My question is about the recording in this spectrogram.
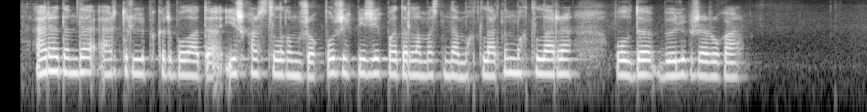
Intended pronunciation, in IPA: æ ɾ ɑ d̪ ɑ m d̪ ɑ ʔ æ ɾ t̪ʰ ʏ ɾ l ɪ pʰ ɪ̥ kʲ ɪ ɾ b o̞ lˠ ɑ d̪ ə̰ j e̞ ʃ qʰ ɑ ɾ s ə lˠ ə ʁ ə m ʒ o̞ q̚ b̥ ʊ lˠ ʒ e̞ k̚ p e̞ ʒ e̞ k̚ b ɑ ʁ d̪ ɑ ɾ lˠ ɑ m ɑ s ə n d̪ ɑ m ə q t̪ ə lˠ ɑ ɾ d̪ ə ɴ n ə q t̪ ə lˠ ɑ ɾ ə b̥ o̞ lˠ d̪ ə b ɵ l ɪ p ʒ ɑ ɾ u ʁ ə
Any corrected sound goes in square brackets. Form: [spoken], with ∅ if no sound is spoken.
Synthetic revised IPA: æ ɾ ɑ d̪ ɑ m d̪ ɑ ʔ æ ɾ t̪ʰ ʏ ɾ l ɪ pʰ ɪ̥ kʲ ɪ ɾ b o̞ lˠ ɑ d̪ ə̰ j e̞ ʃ qʰ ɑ ɾ s ə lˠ ə ʁ ə m ʒ o̞ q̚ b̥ ʊ lˠ ʒ e̞ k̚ p e̞ ʒ e̞ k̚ b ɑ ʁ d̪ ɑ ɾ lˠ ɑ m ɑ s ə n d̪ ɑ m ə q t̪ ə lˠ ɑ ɾ d̪ ə ɴ [m] ə q t̪ ə lˠ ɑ ɾ ə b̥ o̞ lˠ d̪ ə b ɵ l ɪ p ʒ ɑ ɾ u ʁ [ɑ]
